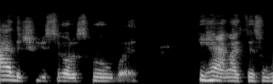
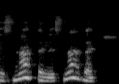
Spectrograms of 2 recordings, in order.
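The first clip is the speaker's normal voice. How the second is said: mock irritated, a little fed up, frustrated tone; 3 semitones higher, 4 dB quieter than usual. Retelling his answer when asked about the mark: imitating someone getting frustrated. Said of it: "he's getting a little frustrated".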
